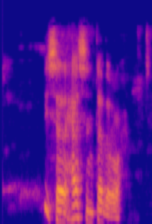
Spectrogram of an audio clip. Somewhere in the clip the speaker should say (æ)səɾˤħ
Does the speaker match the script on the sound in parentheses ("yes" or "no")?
no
